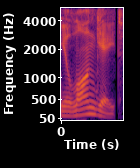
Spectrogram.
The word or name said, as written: elongate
